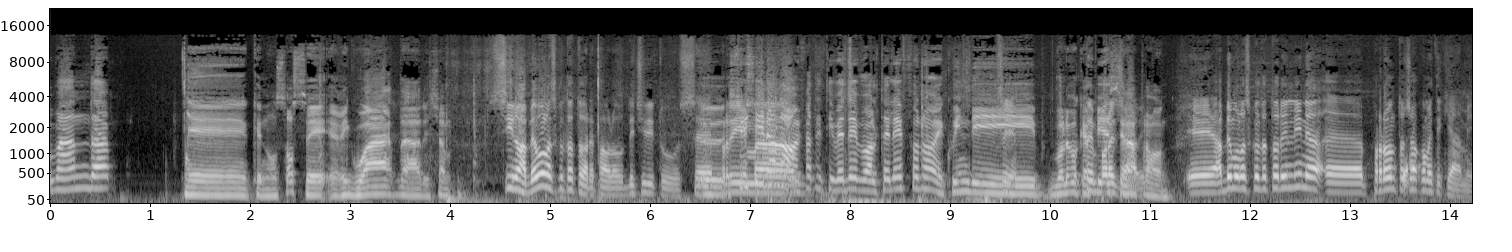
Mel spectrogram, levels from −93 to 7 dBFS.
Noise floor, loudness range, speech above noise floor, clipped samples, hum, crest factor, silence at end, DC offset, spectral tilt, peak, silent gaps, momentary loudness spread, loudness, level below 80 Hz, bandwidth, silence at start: -48 dBFS; 3 LU; 33 dB; under 0.1%; none; 14 dB; 0 s; under 0.1%; -4 dB/octave; -2 dBFS; none; 11 LU; -15 LUFS; -40 dBFS; 13.5 kHz; 0 s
